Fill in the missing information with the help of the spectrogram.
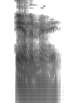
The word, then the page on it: anime: American English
